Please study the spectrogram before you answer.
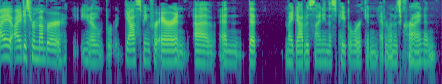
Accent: Las Vegas, Nevada, United States; I grew up skiing in Vegas because there's ski resorts outside of Vegas

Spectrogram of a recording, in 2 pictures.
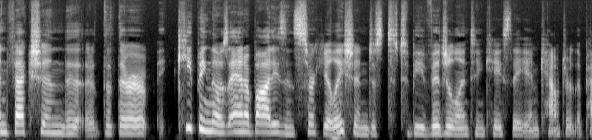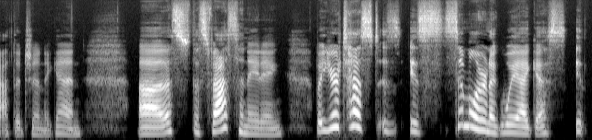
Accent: Boston, Massachusetts, United States; which is based in Boston, Massachusetts, my hometown.

